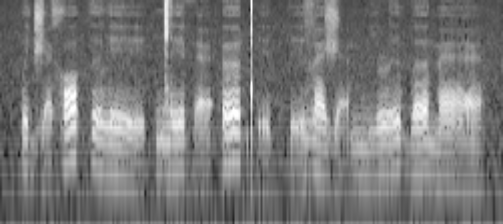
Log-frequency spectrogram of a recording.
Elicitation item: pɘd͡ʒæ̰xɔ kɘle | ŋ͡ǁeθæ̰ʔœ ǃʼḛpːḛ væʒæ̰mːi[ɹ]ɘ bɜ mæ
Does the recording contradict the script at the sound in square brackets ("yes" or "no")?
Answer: no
